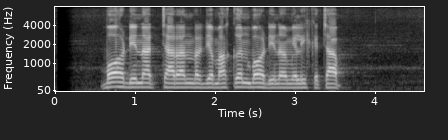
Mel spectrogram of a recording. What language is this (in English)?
Sundanese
